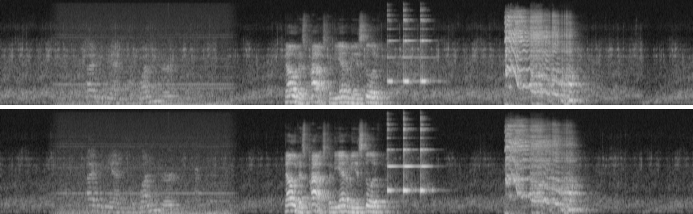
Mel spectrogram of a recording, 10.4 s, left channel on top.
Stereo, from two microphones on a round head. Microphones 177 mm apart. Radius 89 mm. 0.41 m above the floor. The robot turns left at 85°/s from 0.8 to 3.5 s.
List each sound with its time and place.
1.3 s a woman speaking: 175° left, 3 m; by 2.7 s 55° left, 3 m
4.3 s a man speaking: 15° right (ahead or behind), 1.1 m
5.8 s a clink: 30° right (ahead or behind), 2 m
7.6 s a cupboard door: 25° left (ahead or behind), 0.7 m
